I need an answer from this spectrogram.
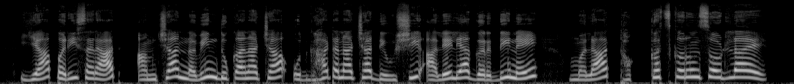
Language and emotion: Marathi, surprised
